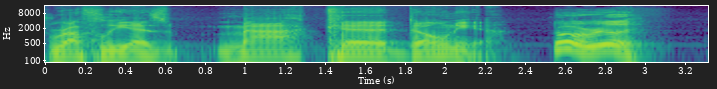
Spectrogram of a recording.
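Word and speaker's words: Македонија: Oh, in Macedonia, uh, the country's name is pronounced roughly as madonia. Oh, really? With the stress on the third syllable do and a clear hard K sound, not an S.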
